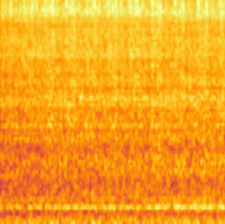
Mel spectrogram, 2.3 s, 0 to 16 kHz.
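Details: 2008 GMC Yukon 5.3 V8 after repair: burned wire bypass in injector fuse circuit replaced with proper fuse, restoring injector power and fixing misfires; smooth, even low rumble, no stumbles, clean steady idle.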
